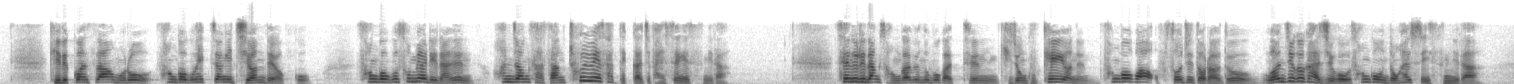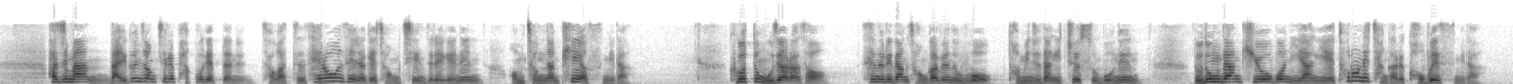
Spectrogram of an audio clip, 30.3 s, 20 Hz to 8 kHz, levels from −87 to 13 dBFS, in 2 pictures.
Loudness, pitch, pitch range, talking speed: -18 LUFS, 215 Hz, 170-255 Hz, 340 characters per minute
